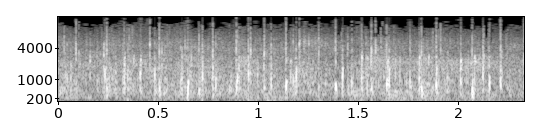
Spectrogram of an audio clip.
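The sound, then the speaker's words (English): Audience clapping during a live owl presentation: a short burst of dense, steady applause from many hands, loud and even throughout. “Now he does deserve a clap.”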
